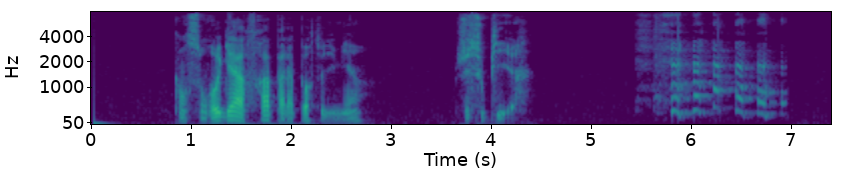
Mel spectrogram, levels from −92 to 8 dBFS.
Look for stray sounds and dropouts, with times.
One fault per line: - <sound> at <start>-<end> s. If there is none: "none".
- laugh at 5.4-7.0 s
